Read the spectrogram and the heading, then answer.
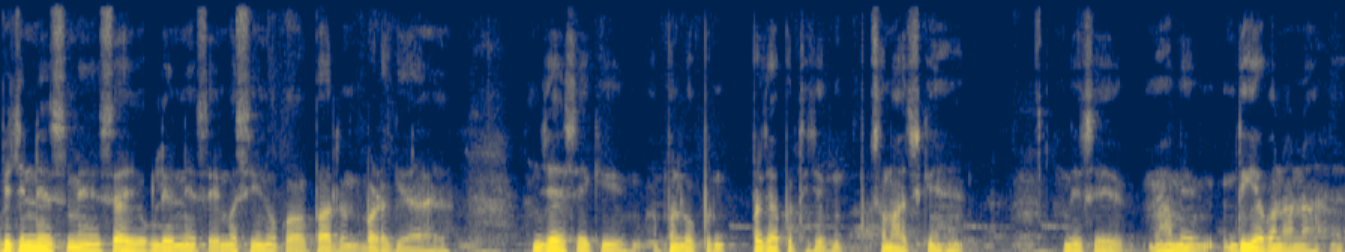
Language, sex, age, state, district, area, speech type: Hindi, male, 45-60, Uttar Pradesh, Prayagraj, urban, spontaneous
